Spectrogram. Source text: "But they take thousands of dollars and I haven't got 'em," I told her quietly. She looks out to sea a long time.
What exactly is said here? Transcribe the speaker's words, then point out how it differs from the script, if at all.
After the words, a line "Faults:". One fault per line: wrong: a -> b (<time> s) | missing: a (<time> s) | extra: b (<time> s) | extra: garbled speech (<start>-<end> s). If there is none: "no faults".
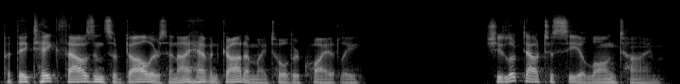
"But they take thousands of dollars and I haven't got 'em," I told her quietly. She looked out to sea a long time.
Faults:
wrong: looks -> looked (5.0 s)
